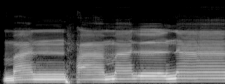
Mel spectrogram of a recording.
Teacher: Cara bacanya bunyi nun sukun baca jelas, tidak usah dengung.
